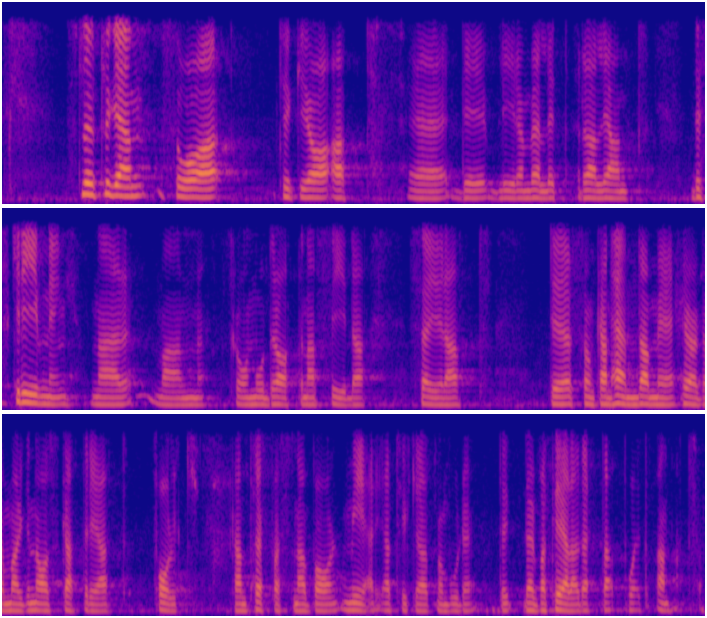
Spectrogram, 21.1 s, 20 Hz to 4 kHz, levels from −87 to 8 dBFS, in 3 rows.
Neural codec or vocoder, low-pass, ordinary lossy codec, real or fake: codec, 16 kHz, 8 kbps, FunCodec, trained on Chinese and English, 25 frames a second; 3.6 kHz; none; fake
